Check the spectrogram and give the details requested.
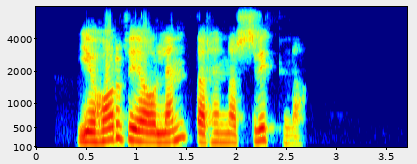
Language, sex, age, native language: Icelandic, female, 50-59, Icelandic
